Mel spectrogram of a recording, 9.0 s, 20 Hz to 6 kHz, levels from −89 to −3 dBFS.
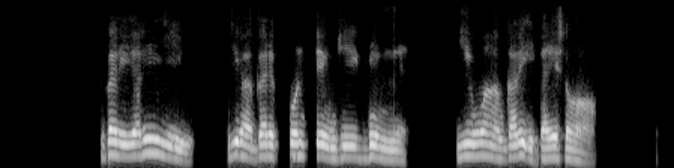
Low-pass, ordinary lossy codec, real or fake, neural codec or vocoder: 5.4 kHz; MP3, 48 kbps; fake; codec, 16 kHz, 2 kbps, X-Codec, HuBERT features, trained on general audio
